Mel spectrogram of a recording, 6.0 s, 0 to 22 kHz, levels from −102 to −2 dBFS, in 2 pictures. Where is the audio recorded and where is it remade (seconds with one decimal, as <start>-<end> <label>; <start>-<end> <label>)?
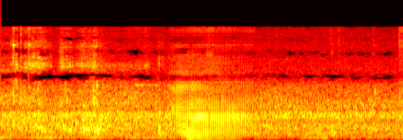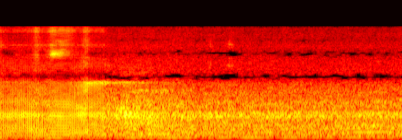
0.0-1.3 recorded; 1.3-1.9 remade; 1.9-3.0 recorded; 3.0-3.8 remade; 3.8-6.0 recorded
